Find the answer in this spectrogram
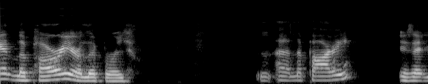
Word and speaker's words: Lipari: Lipari or Lipari?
